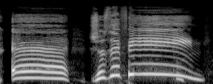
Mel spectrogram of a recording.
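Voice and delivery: high, drawn-out call of a dad on speakerphone; dad hollering out a name, stretched and high; imitating dad. Dad calling out to Josephine on the Zoom, imitated holler. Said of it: "he's got me on speaker and he's like".

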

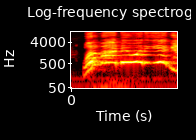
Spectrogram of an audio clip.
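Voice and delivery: very high, loud bewildered cry; mock panicked screech; confused shriek. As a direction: yell it like a lost inbred twin. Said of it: "It's like".

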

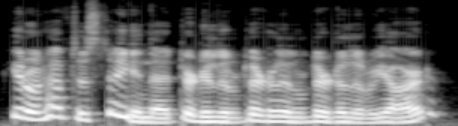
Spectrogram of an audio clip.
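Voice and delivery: high, loud, fast goose chatter; quick, loud honking goose voice; fast-talking goose. Acted. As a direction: rattle it off like a goose, repeating words. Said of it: "who talked rather fast".

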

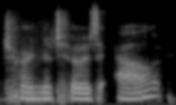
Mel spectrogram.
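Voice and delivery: usual speaking voice

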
